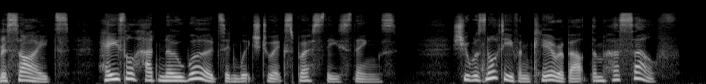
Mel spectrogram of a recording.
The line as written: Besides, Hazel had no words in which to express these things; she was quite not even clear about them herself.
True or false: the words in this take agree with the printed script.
false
